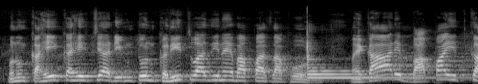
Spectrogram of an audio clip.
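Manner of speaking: ordinary talk, nothing marked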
